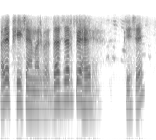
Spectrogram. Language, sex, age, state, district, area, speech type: Hindi, male, 45-60, Uttar Pradesh, Jaunpur, rural, conversation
